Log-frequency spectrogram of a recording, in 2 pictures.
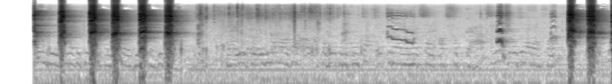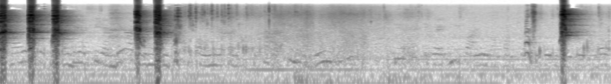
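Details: Mr Sniffle, a three-month-old Chihuahua puppy, barking for the first time: sharp, high yips in quick runs of four to six, then a short pause, another burst, and one last yip near the end over a quiet room.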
